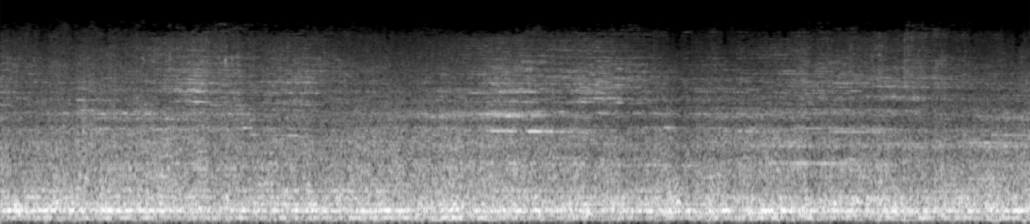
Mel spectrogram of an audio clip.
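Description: Loaded freight train of autorack cars rolling past close by: steady rumble of steel wheels on rail, with thin high wheel-squeal tones that come and go.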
